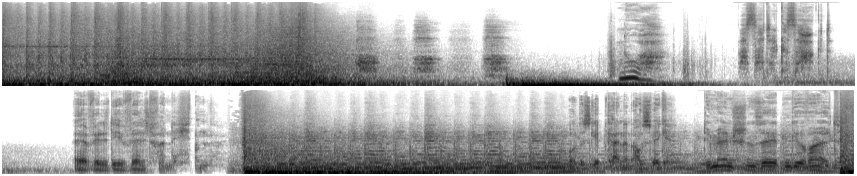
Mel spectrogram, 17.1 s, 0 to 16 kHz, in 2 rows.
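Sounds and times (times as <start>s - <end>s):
breathy gasps and sighs: 3.4s - 5.2s
deep boom: 5.0s - 6.9s
whispers: 7.4s - 8.3s.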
